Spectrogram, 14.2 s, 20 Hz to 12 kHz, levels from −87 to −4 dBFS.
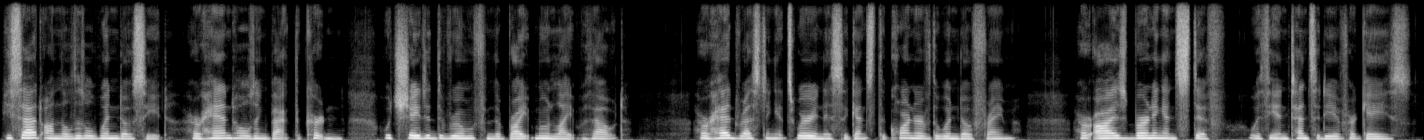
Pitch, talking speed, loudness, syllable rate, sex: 195 Hz, 190 wpm, -19 LUFS, 5.4 syllables/s, female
